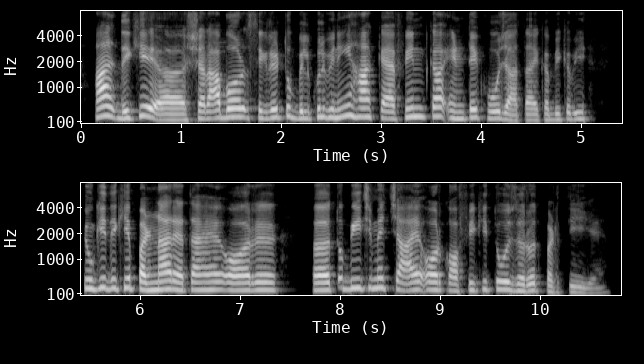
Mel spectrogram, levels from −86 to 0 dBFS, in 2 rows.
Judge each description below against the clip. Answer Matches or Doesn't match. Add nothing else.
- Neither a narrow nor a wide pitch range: Matches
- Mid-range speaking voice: Doesn't match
